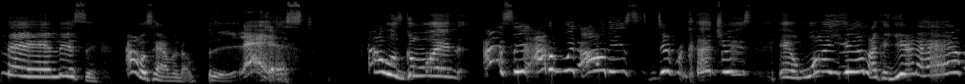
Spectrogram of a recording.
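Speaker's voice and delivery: high, loud and cracking with excitement; excited shout. Retold or imitated. Vlogger to viewers, remembering the good years, excited shouting. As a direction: shout it out like life was a blast. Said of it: "That was my YouTube voice".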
